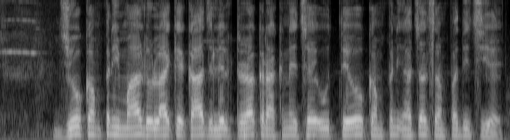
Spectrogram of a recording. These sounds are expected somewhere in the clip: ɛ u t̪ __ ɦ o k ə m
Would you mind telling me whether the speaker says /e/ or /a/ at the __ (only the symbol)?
e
